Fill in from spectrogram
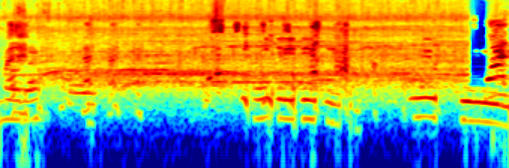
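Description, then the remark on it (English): A cheering and applause sound effect plays steadily for about five seconds, a dense wash of clapping with shouts and whoops rising over it, and excited voices mixed in throughout. “Where did the sound effect come from?”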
